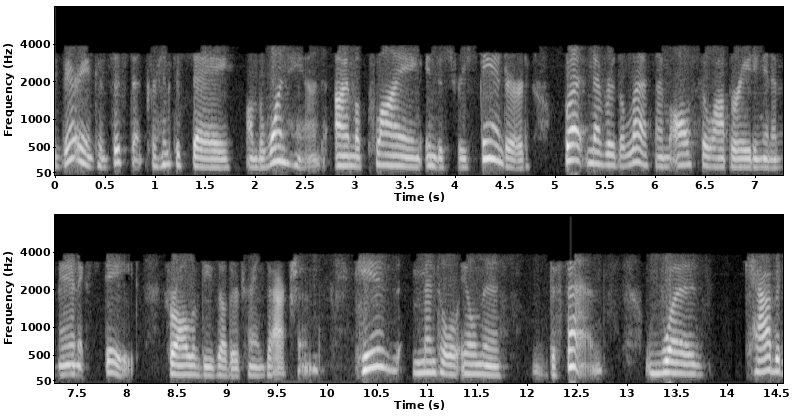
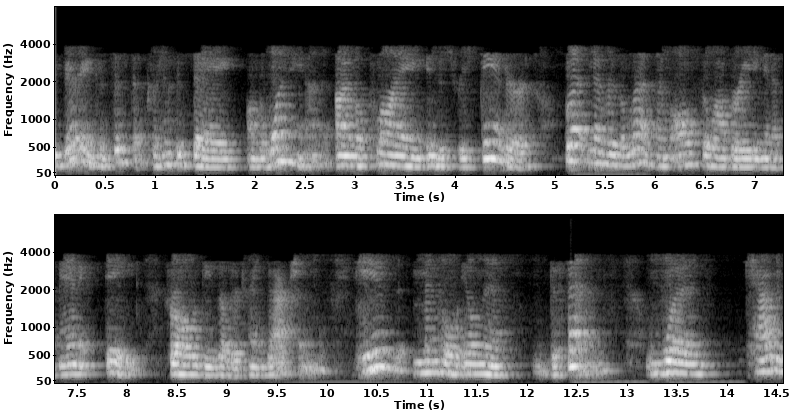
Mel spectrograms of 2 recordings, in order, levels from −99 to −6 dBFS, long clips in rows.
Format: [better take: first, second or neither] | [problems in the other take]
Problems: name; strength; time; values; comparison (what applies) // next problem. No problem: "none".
first | room echo; dies away in 0.6 s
